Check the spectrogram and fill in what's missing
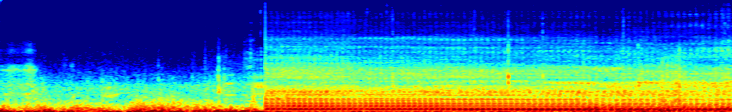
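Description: A motorcycle engine runs steadily while riding, loud and close, under heavy rumbling wind buffeting. The engine tone becomes clearer and more even partway through, with no clear talk.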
